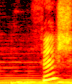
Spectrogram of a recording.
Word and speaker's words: phishing: or download an attachment fish is pronounced just like it's spelled which is to say like the word fish the analogy is of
